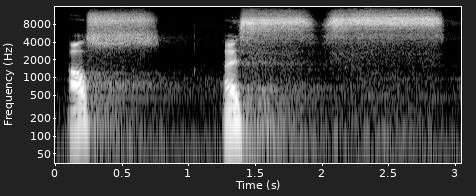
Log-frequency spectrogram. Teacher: Ini juga sudah kita jelaskan tadi bahwa sofir itu dia adalah tajam. Tajamnya suara disebabkan suara tadi mengalir dari aliran yang sempit, yaitu antara dua gigi seri.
